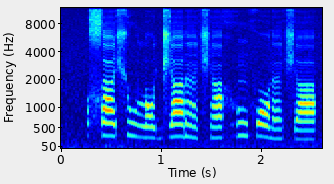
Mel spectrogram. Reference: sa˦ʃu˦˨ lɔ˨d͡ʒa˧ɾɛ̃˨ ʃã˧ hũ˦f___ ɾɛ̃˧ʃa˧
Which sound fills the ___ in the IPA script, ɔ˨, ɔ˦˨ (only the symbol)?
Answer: ɔ˦˨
